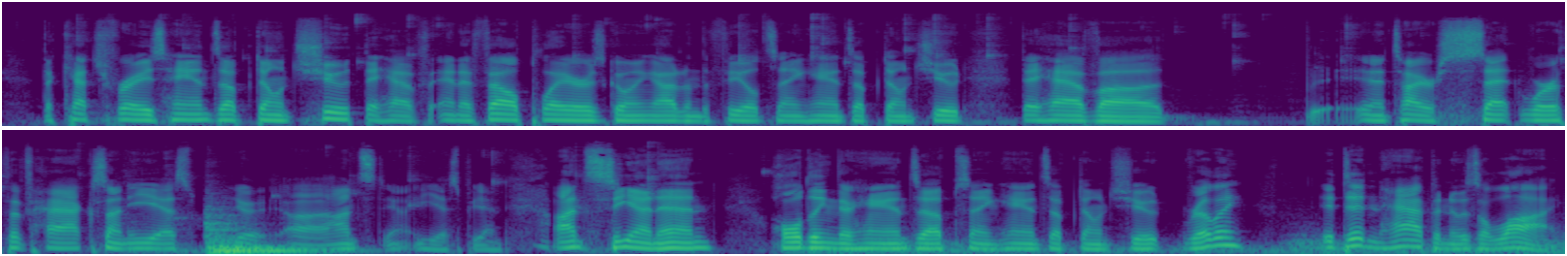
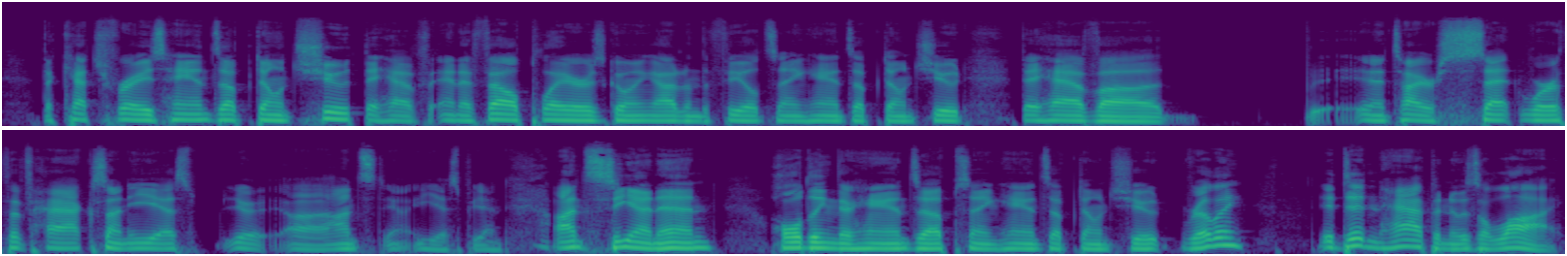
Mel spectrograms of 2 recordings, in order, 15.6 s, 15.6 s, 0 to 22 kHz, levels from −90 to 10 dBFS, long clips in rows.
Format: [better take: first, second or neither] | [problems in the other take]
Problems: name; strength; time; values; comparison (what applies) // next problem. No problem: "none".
second | rain or running water; loud; throughout; 7 dB below the speech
